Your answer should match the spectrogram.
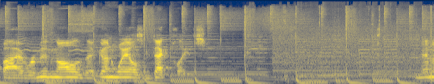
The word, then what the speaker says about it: gunwale: different sides of the gunnels in, or gunwales, I think is how it's spelled, but it's a gunnel.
